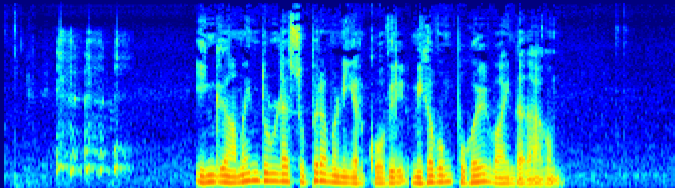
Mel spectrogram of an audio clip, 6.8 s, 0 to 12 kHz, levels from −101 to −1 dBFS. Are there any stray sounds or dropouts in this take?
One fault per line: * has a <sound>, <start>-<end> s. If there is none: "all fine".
* has a cough, 0.6-1.4 s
